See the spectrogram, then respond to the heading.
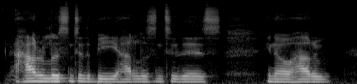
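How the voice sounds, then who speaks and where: In a very clean recording with a silent background, a man talks at a fairly quick pace with a Spanish accent. His pitch is medium and his intonation monotone and flat. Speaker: cameraman and editor. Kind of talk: casual podcast chat.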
